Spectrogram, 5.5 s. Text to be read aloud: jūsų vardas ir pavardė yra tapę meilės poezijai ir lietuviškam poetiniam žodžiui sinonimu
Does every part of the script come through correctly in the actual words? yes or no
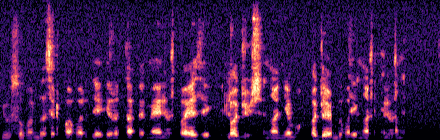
no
